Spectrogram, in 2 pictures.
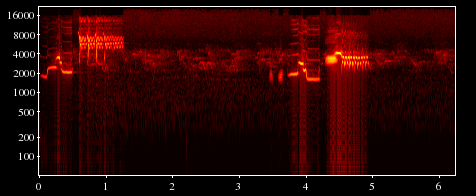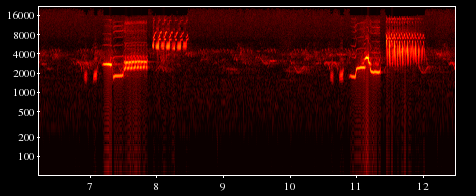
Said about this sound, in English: I came to learn this is the wood thrush. And then I remembered, oh, this was Thoreau's favorite bird song.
